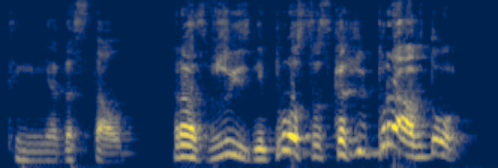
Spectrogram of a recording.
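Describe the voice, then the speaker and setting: A male reader voicing a reckless, fiery young woman who shouts and demands the truth. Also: a little high, very animated, normal speed. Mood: angry, demanding.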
